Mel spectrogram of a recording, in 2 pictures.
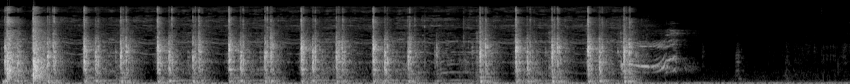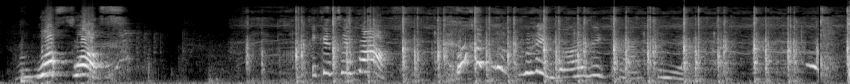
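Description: Rapid hand clapping, about four to five claps a second for roughly six seconds: the clap command that sets the toy robot puppy walking. After a short pause, children's excited voices and squeals.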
